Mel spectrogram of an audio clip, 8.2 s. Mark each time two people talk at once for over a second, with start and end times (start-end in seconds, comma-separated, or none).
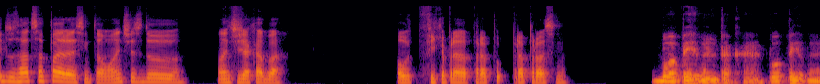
none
